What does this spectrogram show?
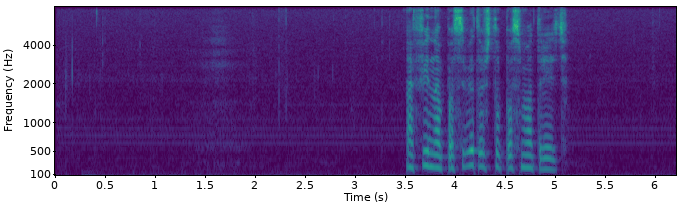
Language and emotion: Russian, neutral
